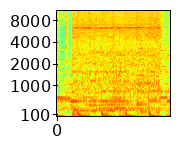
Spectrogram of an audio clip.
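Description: A cordless stick vacuum cleaner running for about two seconds: a steady rushing hiss with a thin high whine, starting and stopping abruptly, over background dance music with a steady beat.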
